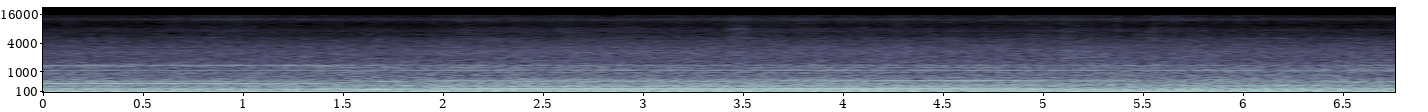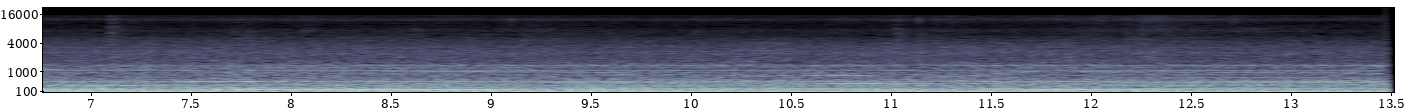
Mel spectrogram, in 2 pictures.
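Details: Mercedes-Benz Citaro O530 LE bus, OM457hLA 12-litre Euro 5 diesel (299 hp), ZF Ecolife 6AP1700B automatic with overdrive, 12,450 kg: a steady tone over drive noise that shifts step by step in pitch as it pulls; the fleet's only noisy Ecolife gearbox whining.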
